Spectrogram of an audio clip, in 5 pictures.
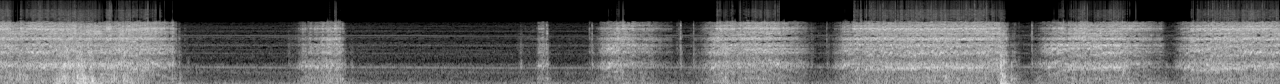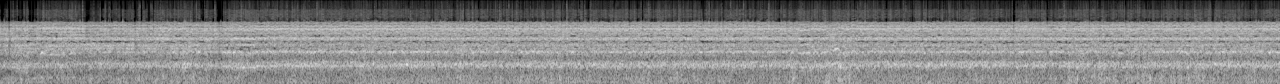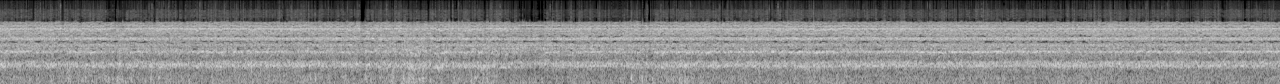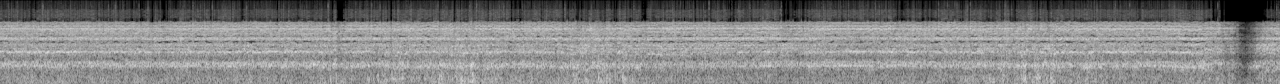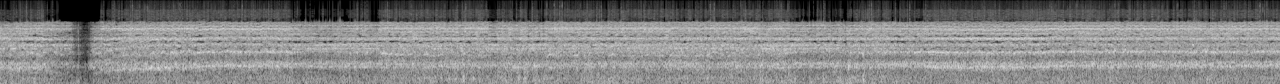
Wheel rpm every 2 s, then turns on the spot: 180, 20, 10, 50, 130, 90, 180, 230, 230, 230, 230, 230, 230, 230, 230, 230, 230, 230, 230, 230, 230, 230, 220, 230, 230, 140, 160, 220, 210, 220, 220, 230.
none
